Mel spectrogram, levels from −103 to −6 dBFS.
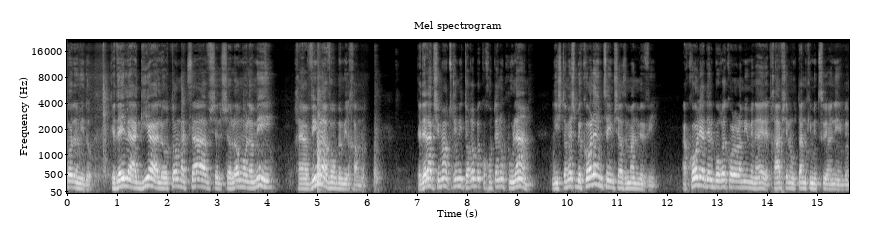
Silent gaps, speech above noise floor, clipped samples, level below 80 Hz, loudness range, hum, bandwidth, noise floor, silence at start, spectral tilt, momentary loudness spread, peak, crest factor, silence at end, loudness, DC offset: none; 43 dB; under 0.1%; -62 dBFS; 3 LU; none; over 20 kHz; -65 dBFS; 0 s; -7 dB/octave; 13 LU; -2 dBFS; 20 dB; 0 s; -22 LUFS; under 0.1%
